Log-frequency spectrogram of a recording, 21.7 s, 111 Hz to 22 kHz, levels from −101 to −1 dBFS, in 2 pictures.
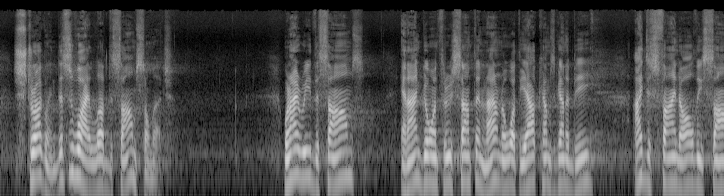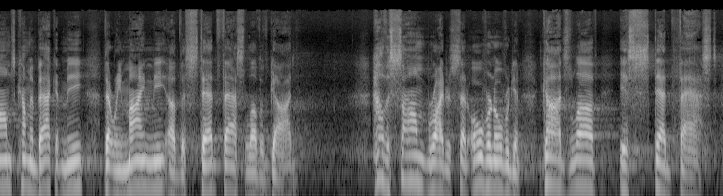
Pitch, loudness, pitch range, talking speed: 150 Hz, -28 LUFS, 140-165 Hz, 175 wpm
